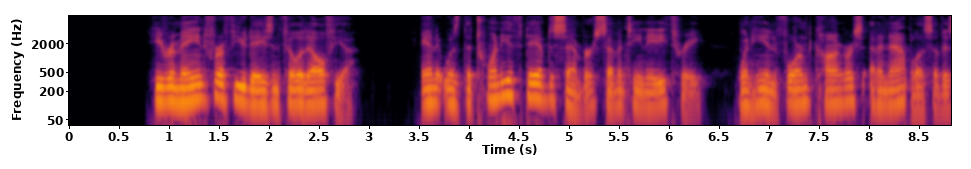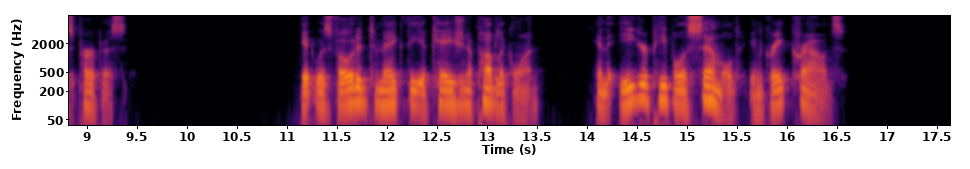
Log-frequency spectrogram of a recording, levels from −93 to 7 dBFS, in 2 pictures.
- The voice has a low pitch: Yes, low, 110 Hz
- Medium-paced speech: Yes, average, 155 wpm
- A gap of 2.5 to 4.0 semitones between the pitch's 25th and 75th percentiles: Yes, average, 3.0 semitones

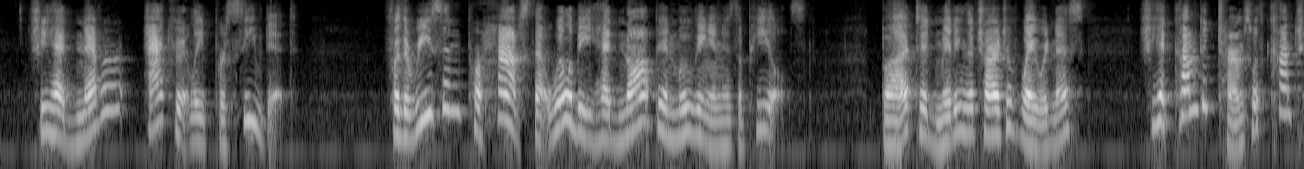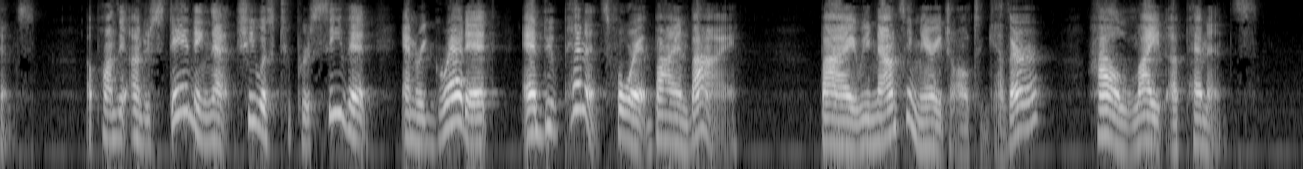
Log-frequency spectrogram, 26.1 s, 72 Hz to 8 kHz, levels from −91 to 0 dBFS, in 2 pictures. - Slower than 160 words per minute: Yes, average, 140 wpm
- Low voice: No, high, 190 Hz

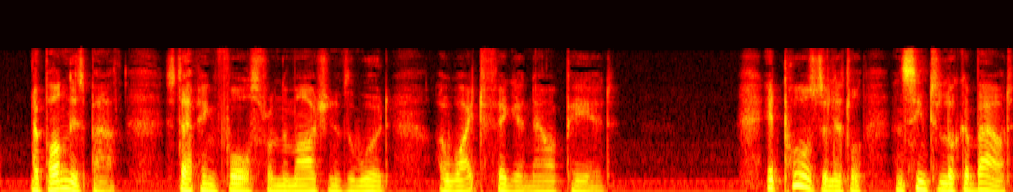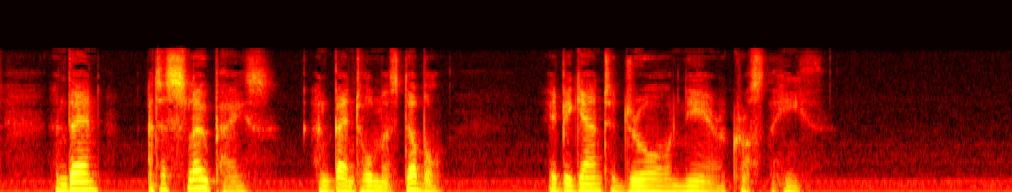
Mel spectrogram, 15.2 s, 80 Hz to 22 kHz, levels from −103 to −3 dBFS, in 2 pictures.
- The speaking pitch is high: No, low, 120 Hz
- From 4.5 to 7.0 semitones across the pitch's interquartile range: No, average, 3.7 semitones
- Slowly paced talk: No, average, 170 wpm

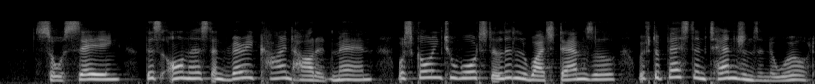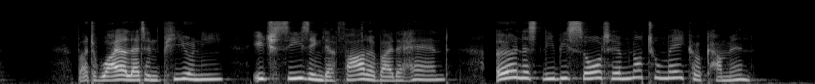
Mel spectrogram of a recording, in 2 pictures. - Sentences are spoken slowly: No, average, 160 wpm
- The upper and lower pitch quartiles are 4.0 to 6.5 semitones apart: Yes, average, 5.1 semitones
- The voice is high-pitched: Yes, high, 245 Hz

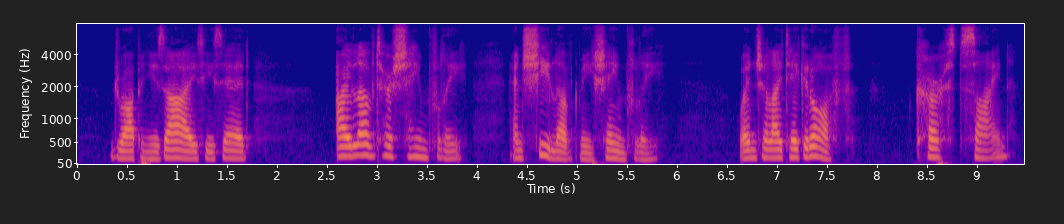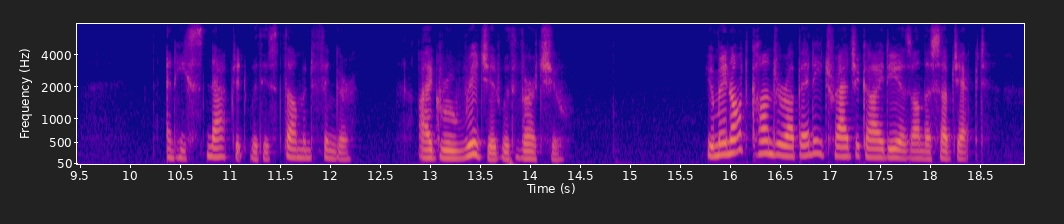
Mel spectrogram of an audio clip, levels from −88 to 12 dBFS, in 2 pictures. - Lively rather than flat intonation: No, average, 4.4 semitones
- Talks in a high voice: No, medium, 170 Hz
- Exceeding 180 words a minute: No, average, 150 wpm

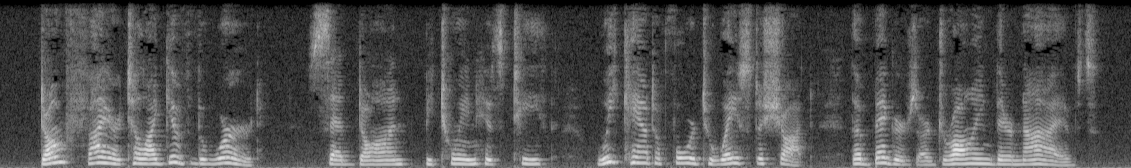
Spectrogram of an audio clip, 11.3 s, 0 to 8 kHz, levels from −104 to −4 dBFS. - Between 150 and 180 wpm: No, slow, 135 wpm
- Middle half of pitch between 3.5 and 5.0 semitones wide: No, average, 3.0 semitones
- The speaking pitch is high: Yes, high, 220 Hz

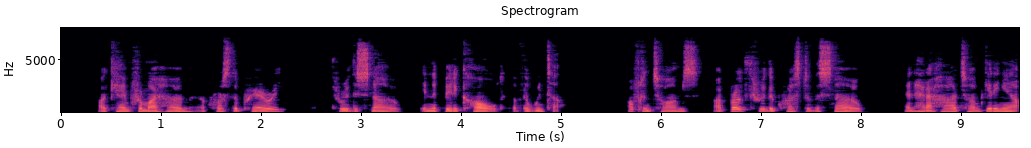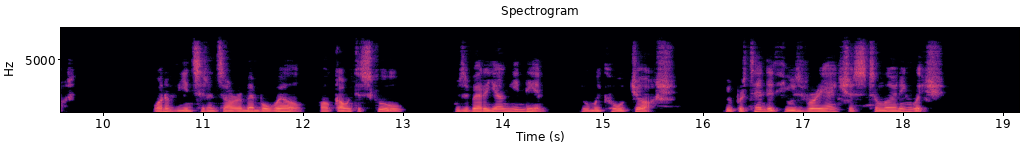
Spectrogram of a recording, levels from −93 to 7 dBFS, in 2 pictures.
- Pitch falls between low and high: No, low, 130 Hz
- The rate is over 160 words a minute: Yes, average, 195 wpm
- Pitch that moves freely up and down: No, average, 2.9 semitones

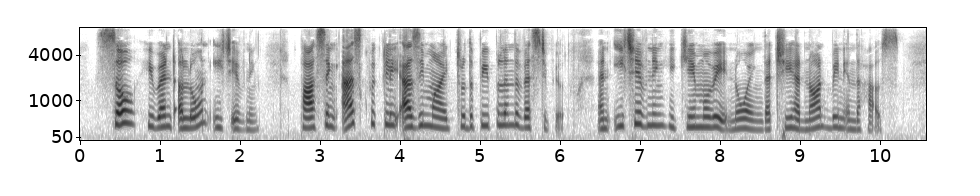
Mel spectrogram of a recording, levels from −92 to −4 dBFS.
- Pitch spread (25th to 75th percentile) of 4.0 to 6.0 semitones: Yes, average, 4.4 semitones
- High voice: Yes, high, 245 Hz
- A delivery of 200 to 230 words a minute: No, average, 185 wpm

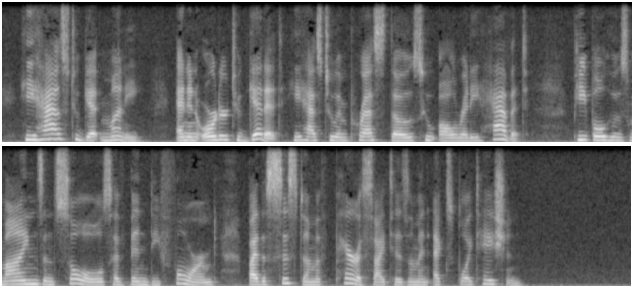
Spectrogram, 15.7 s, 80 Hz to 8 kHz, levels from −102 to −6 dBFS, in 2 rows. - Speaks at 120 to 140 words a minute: Yes, slow, 135 wpm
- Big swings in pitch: No, average, 3.9 semitones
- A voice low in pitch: No, high, 195 Hz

